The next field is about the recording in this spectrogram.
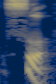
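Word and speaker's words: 四: 4 is unlucky because it's pronounced in Mandarin Chinese si, but it sounds very similar to si, which means to die.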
